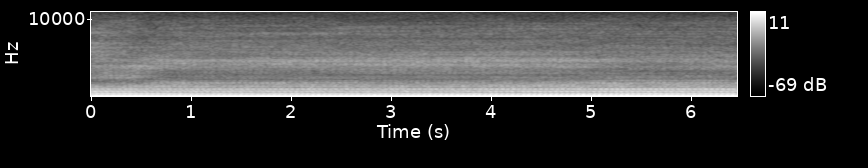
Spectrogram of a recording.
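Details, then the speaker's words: 1999 Kawasaki ZRX1100, revived after twelve years sitting, airbox removed: deep uneven idle with a stumbling pulse; one of four cylinders not firing, number 4 cylinder cold, cause not yet found. "All right, this number 4 cylinder is cold. So let's look into that and find out what's going on with it."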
